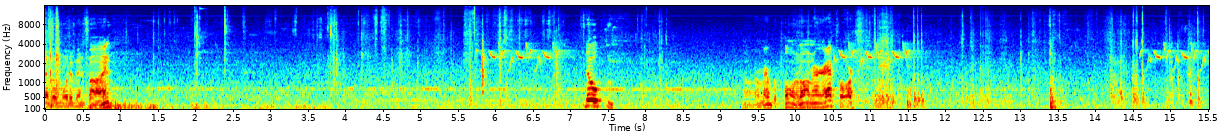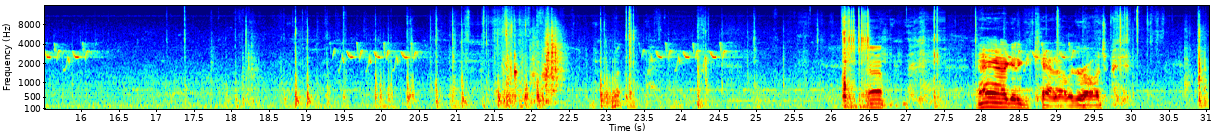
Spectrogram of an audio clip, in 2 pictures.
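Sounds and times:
songbird singing: 0:01.4 - 0:11.9, 0:13.0 - 0:31.0
hands clicking and rattling in engine bay: 0:17.1 - 0:31.0.

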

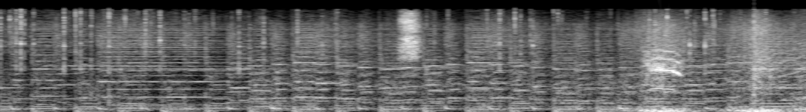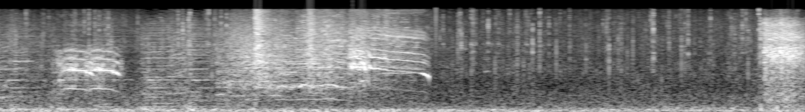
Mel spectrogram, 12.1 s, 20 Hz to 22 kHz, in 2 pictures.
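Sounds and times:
music: 0:00.0 - 0:08.8
cartoon flames roaring: 0:04.6 - 0:12.0
high falling squeals: 0:04.8 - 0:09.8.

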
